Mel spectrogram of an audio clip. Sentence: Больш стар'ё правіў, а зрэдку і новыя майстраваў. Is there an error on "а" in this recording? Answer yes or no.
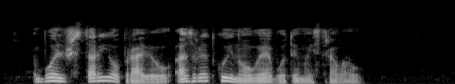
no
